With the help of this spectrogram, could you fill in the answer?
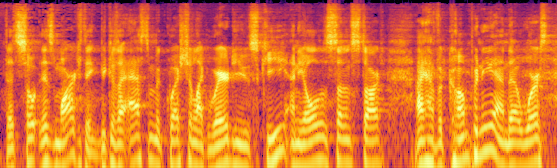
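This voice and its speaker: A man's voice: medium pitch, fast, a little hiss or hum. A man giving a live public speaking workshop as a coach, with a projected, emphatic delivery and key phrases repeated for effect. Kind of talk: live workshop presentation with demonstrations.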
